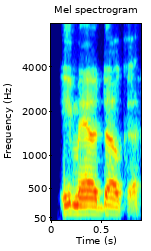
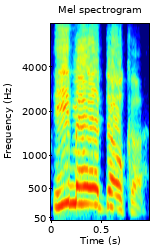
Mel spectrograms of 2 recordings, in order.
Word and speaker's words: Ime Udoka: Shaq, did I pronounce that correctly, sir? Ime Udoka, yeah. Ime Udoka, thank you, because that's a Nigerian name, and we love and respect that.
